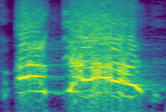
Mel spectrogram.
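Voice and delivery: very high, piercing shout to God; explosive pleading scream; anguished cry. Real, not acted. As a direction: cry out at full force in prayer. Preacher crying out in prayer.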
